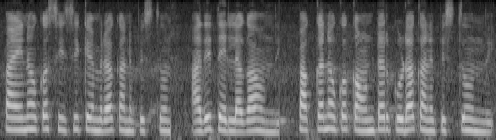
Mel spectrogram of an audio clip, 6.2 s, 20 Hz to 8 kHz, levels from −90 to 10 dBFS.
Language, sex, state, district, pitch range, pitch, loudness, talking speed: Telugu, female, Telangana, Mahabubabad, 230-260 Hz, 245 Hz, -17 LUFS, 135 wpm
